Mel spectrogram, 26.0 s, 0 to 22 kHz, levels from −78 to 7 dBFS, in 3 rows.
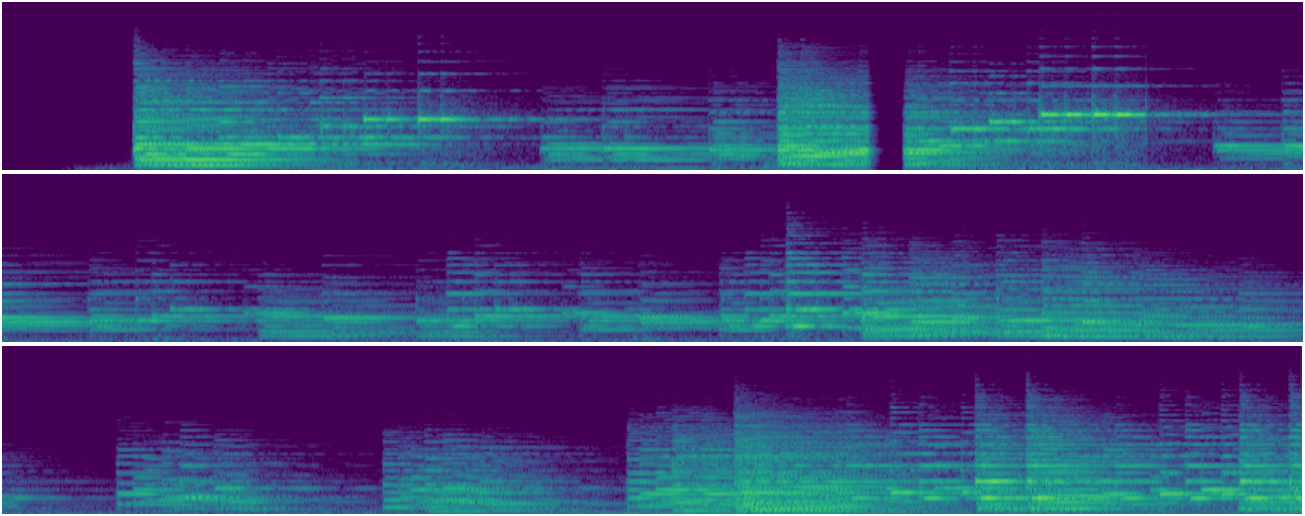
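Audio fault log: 1.24–7.64 s, doubled audio track: a full-band copy of the music trails roughly 150 ms behind at about 5 dB down, with no room colour, most likely a second, slower capture path.
5.77–6.05 s, call audio freeze: the sound hangs as a fading buzz or hiss, then silence for about 130 ms. Nothing is lost, but it adds 242 ms of delay, likely from delayed packets.
11.74–14.20 s and 23.31–25.47 s, jitter buffer speed-up: the receiver trims about a tenth of a second each time, so the music runs faster at 104% and then 105%, with the same pitch but an unsteady tempo.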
